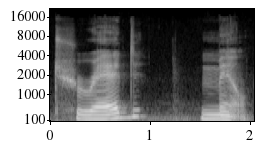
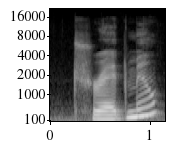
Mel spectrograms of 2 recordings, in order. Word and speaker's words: treadmill: La pronunciación fonética es T-U-R-E-D-M-I-L. Treadmill. Si la U después de la T te parece algo complicada, y la haces muy larga y se escucha ture en lugar de treadmill, es porque la estás haciendo muy larga, o simplemente quita la U y di TR, como más se te facilite.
